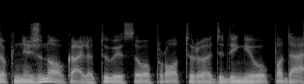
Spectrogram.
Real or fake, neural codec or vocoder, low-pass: fake; codec, 16 kHz, 1 kbps, X-Codec, WavLM features, trained on Multilingual LibriSpeech; 7.2 kHz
